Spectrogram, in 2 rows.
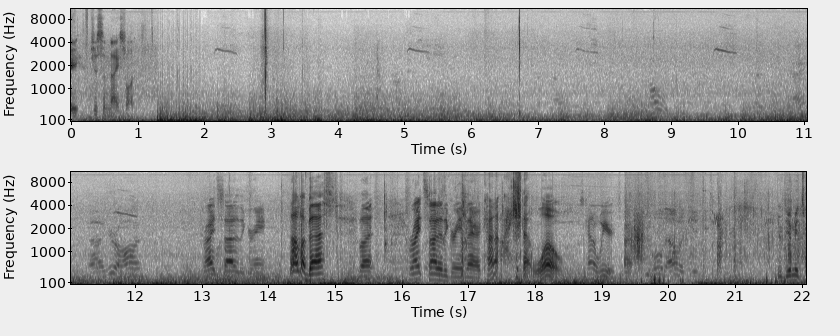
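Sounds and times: wind buffeting microphone: 0.0 - 22.0
golf club striking ball: 2.8 - 3.1.

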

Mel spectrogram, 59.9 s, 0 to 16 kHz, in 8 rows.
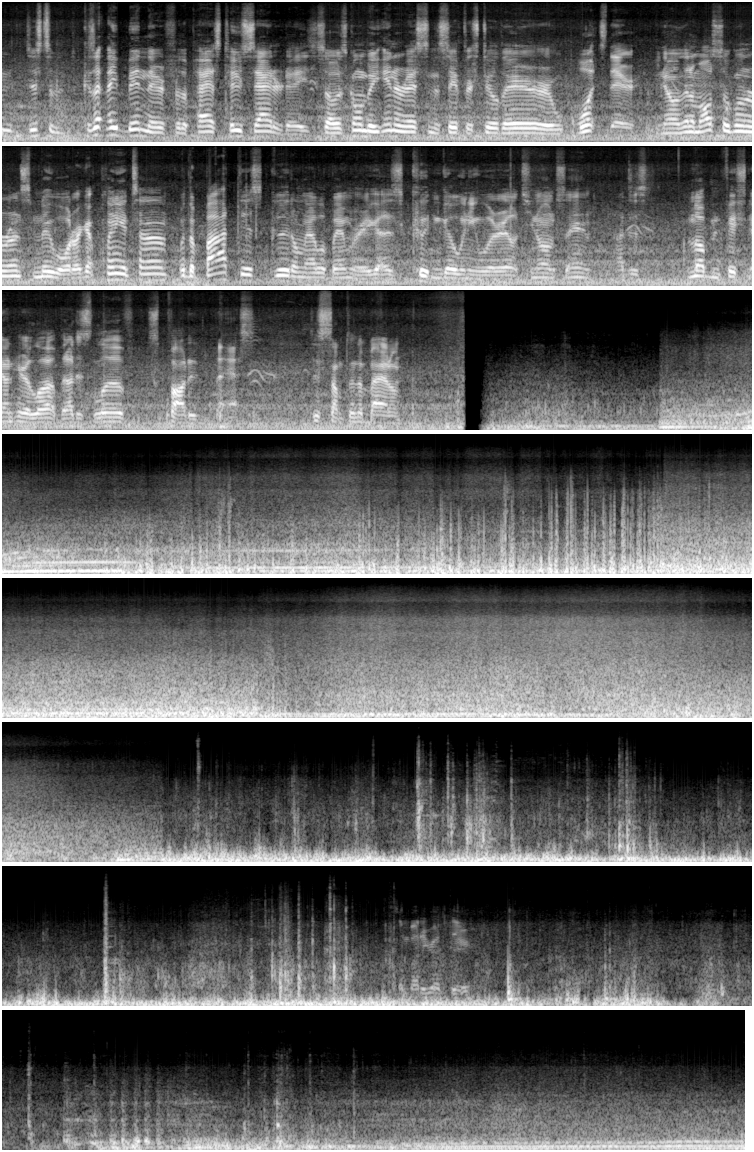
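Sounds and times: outboard motor running: 0.0 - 59.9
wind rushing on microphone: 0.0 - 59.9.

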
